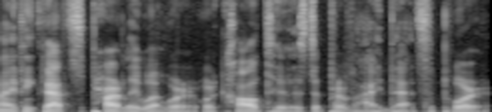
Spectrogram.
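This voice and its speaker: A man with an American accent speaks at a moderate pace in a very deep, low voice with vocal fry. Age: 50s. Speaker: pastor. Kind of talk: casual chat.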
